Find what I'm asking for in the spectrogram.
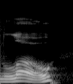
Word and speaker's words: Loo: So that's why it's Jason Lowe, but it's spelt L-O-O. – Yeah. – And we've been calling him Jason Lou for fucking 10 years.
